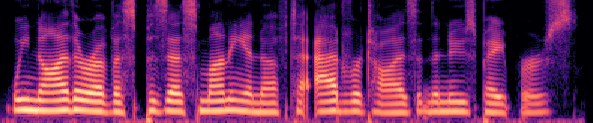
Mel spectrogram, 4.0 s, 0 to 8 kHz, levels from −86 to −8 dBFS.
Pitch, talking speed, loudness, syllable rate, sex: 190 Hz, 180 wpm, -17 LUFS, 5.8 syllables/s, female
